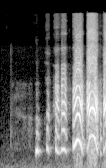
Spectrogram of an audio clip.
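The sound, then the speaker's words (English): Someone imitates a monkey, starting with a few quick, soft hoots that build into three loud, shrill screeches, with no other sounds. “That was a good monkey sound.”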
